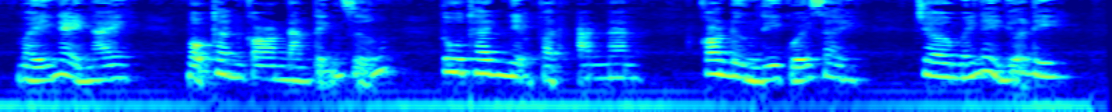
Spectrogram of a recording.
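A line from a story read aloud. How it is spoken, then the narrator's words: Cold. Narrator (Vietnamese): Lão phu nhân chỉ lạnh lùng thốt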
